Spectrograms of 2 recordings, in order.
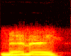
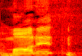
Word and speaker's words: Monet: That's how you pronounce it? I thought it was like Manet. – Monet.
